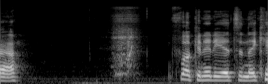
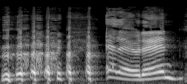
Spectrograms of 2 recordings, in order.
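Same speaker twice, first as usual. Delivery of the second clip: lightly mocked British greeting; put-on British accent; 3 semitones higher, much slower than usual. Posing as a British fan, put-on British accent. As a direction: greet like a pretend Brit. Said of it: "me making different accents".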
